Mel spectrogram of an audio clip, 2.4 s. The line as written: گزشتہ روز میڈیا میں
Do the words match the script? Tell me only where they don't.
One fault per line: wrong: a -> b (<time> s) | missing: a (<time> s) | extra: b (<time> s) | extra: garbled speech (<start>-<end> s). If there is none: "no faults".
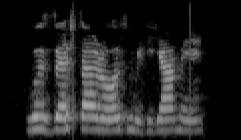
no faults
